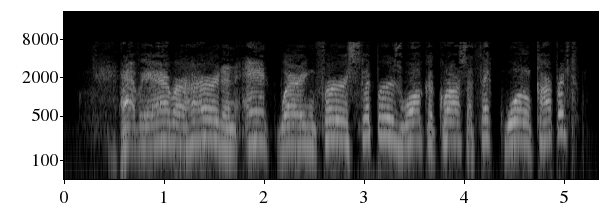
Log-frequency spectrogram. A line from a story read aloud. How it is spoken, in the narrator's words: he went on in his strange croaking way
